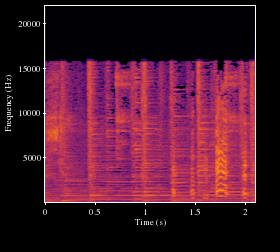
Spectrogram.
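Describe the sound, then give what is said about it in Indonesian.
A chicken clucks in a quick series of short, nasal bursts, fairly clear, with a sharper, higher squawk near the end and no voices. “Kata ayam dan anak ayam berkata”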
